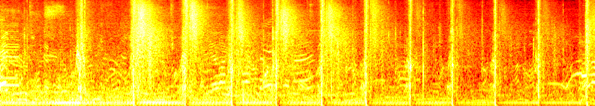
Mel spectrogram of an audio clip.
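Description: Wooden sticks clack as they hit pins.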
